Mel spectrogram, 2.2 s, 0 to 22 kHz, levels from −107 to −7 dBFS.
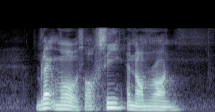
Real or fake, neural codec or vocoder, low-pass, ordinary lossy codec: real; none; none; none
